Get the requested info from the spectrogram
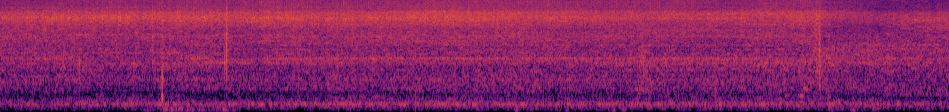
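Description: Steady running hum of machinery, like an engine idling, under an even hiss, with a few faint clicks.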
